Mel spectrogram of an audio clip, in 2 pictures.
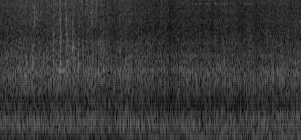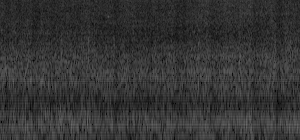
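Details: Steady drone of a running vehicle engine with broad mechanical hiss, without any audible animal.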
